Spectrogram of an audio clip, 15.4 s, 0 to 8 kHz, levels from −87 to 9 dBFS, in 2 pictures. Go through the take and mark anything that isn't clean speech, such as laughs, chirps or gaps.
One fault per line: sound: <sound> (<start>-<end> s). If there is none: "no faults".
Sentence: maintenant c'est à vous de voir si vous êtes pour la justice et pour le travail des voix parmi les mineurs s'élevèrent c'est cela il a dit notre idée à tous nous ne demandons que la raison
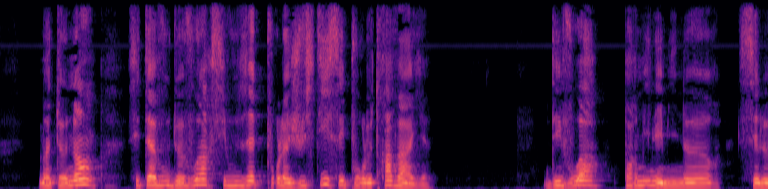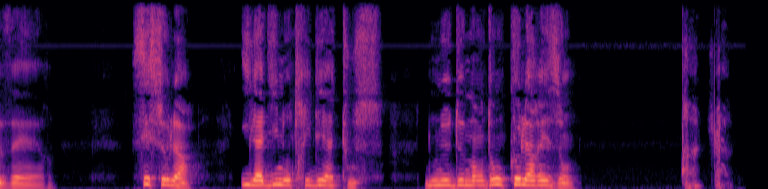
sound: sneeze (14.5-15.0 s)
